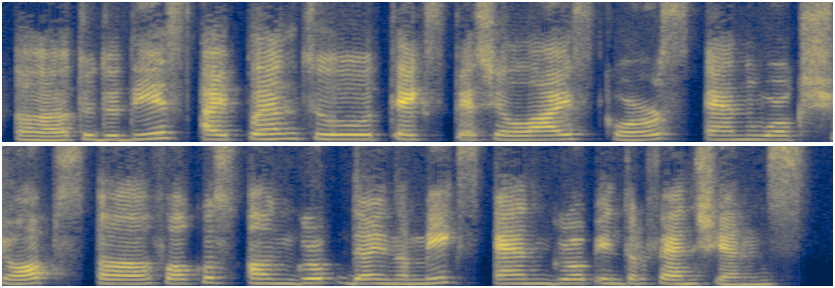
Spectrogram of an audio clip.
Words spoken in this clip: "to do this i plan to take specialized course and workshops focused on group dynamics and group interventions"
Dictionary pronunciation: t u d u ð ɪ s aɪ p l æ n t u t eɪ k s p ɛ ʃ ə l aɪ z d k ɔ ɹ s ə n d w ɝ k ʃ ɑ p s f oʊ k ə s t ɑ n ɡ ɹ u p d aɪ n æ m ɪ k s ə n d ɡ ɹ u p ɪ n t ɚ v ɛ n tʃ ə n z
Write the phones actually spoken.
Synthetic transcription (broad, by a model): t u d u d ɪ s aɪ p l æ n t u t eɪ k s p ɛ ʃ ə l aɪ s k ɔ ɹ s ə n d w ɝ k ʃ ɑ p s f oʊ k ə s ɑ n ɡ ɹ u p d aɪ n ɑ m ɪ k s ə n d ɡ ɹ u p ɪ n t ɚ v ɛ n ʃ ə n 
